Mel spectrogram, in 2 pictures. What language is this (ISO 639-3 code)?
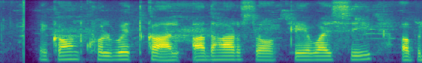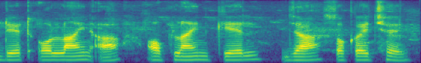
mai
